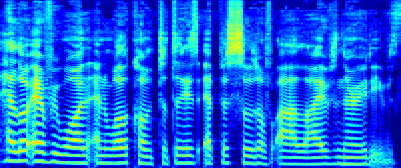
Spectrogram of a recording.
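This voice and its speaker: A woman's voice: low-pitched, a little fast, a little mellow, smooth, dry recording, clean studio sound, soft background music. A woman hosting an interview podcast, introducing and addressing people in an enthusiastic, effusive way. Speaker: podcast host.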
